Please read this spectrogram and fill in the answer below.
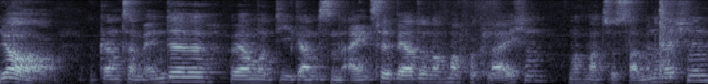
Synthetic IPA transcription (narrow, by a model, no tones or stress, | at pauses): jaː | ɡ̥ansamʔɛndəv̥eːɐn̩viːɐdiːɡant͡sn̩ʔa̰ɪnt͡sl̩veːɐtənɔχmaːlfɛɐɡlaɪçn̩nɔχmaːlt͡suzamənʁɛçnən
